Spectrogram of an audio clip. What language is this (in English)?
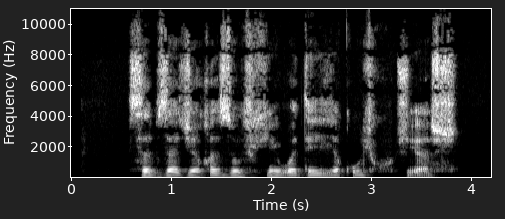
Kabardian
